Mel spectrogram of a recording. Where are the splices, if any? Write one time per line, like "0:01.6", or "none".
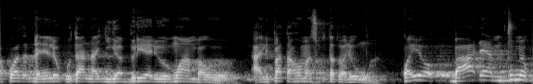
0:03.8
